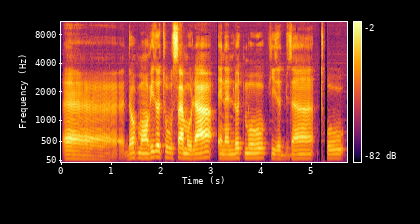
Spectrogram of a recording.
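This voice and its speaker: A man's voice: on the low side, expressive, unhurried, smooth. A man with a Mauritian Creole accent, hosting a casual live radio chat, playful and chatty, laughing often and jumping between topics. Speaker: radio show host.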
